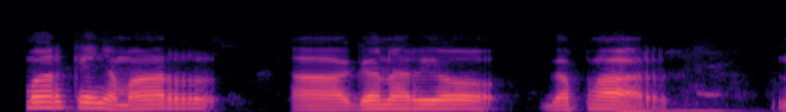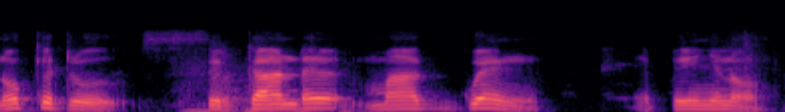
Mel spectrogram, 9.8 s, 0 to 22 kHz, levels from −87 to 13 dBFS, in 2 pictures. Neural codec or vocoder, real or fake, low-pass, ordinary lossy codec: none; real; 7.2 kHz; Opus, 16 kbps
